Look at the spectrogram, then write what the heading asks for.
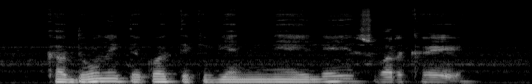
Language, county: Lithuanian, Vilnius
